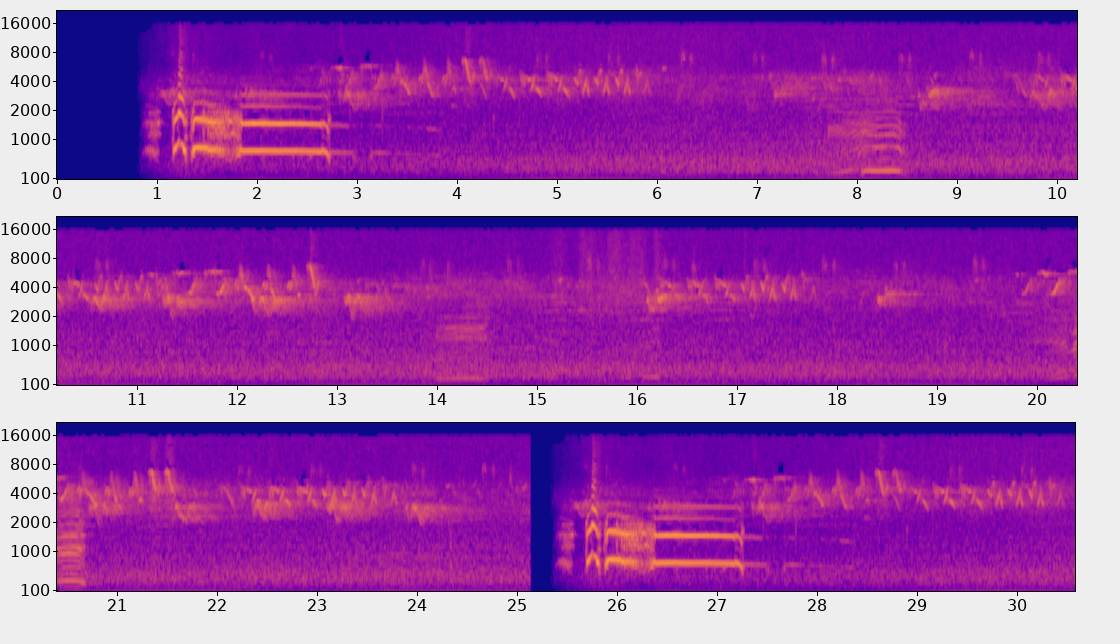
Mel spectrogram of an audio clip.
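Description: Farmyard sound effects: a rooster crows loudly about a second in, cattle moo a few times, and small birds chirp throughout. The track loops, starting over with the same crow after a brief break of silence near the end.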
